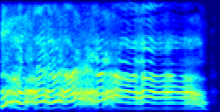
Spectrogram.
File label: Enemy Generic Human Spawn Disbelief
